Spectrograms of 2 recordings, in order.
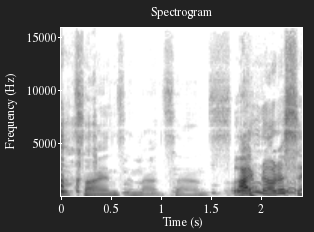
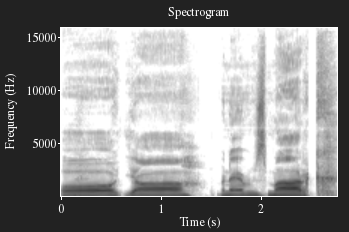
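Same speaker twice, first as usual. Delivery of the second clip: put-on Irish groundskeeper voice with Irish accent, lower; 5 semitones lower than usual. Imitating an acquaintance introducing himself: Irish accent imitating Mark. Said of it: "sound like a fucking groundskeeper".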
